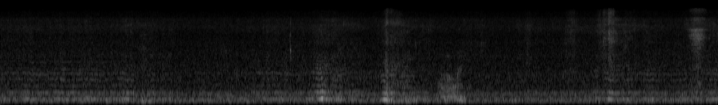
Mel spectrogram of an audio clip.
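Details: Honey bee colony humming during hive splitting, with queen cells in the splits; a continuous low buzzing drone, with a few soft knocks and a brief human voice in the middle.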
